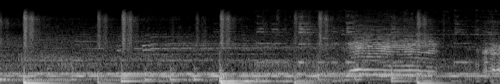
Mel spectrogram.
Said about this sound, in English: Hundreds of sheep come running down the mountain along a wooded trail. Some keep in single file, others in little groups.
